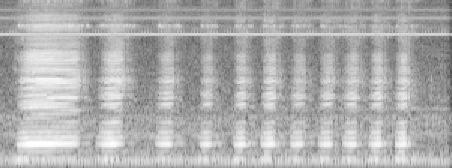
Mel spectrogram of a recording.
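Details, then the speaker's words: Harmonica note with a rasping buzz on each note because a reed has moved off center in its slot. Reed centering is the fix. "sometimes during Transportation especially on Lower Keys on the chromatics the reads may get off center and begin to buzz"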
